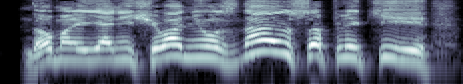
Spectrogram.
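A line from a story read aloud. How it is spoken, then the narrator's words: Furious yelling old man. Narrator (Russian): брызжа слюной вопил старик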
